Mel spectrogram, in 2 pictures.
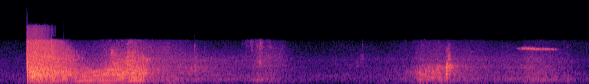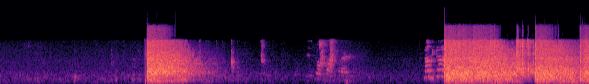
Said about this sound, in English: You guys saw when they were driving by and you heard the shot going off.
